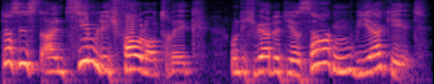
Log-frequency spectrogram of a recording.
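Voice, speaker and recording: A woman voicing a bossy, motherly female magpie nurse who talks in a brisk, self-satisfied way. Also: a little high, lively intonation, darkish tone. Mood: fussing.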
